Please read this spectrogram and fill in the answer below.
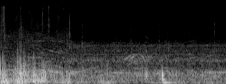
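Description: Footsteps on stone paving among passers-by talking, with one sharp thump about one and a half seconds in.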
